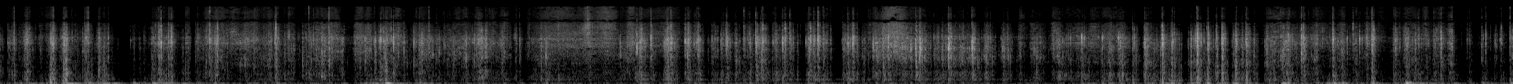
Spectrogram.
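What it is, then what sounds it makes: Plastic blister pack tapped and scratched. Fingertips tap and scratch rapidly along the hollow clear plastic bubbles of a card-backed blister pack holding 10 mechanical pencils, while both hands grip the pack. The result is a dense, continuous stream of bright, crinkly plastic clicks and scrapes with very little low end, each tick dying away almost instantly.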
